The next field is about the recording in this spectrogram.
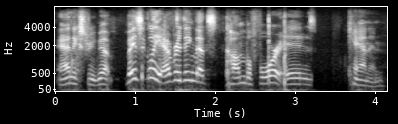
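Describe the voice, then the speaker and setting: A man's voice: sits high, sing-song, a little fast, a bit bright, a little hiss or hum. A man hosting and narrating a role-play show as game master in a loose, informal way. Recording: dull lo-fi close microphone.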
